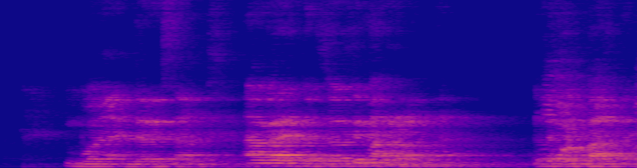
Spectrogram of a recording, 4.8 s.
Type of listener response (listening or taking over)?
taking over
